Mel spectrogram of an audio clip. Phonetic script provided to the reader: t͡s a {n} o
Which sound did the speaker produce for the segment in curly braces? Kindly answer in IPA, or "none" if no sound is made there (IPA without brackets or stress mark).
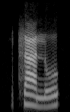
n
